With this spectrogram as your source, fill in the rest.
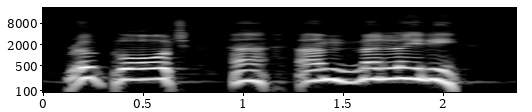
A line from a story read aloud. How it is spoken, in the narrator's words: the wild-eyed soldier stammered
